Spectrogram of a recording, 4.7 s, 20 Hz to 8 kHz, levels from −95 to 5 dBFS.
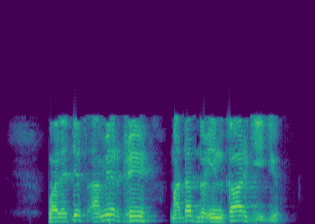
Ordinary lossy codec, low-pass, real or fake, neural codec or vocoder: AAC, 16 kbps; 7.2 kHz; fake; vocoder, 44.1 kHz, 80 mel bands, Vocos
